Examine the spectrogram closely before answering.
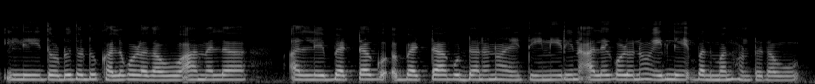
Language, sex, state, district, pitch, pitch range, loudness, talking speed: Kannada, female, Karnataka, Belgaum, 215 Hz, 210-225 Hz, -27 LUFS, 125 wpm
